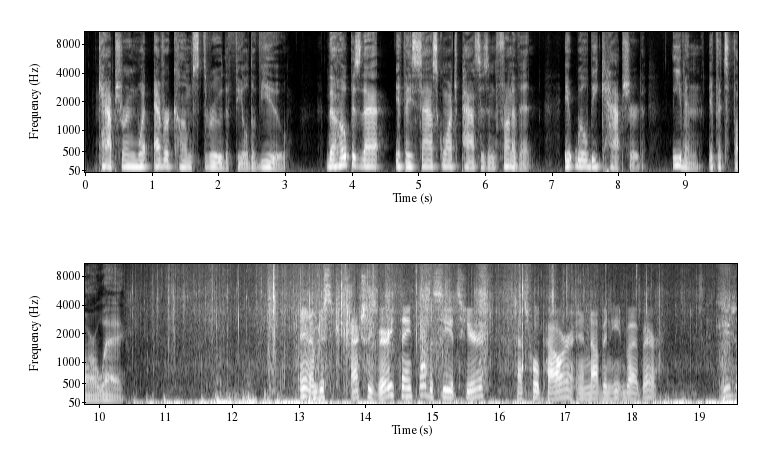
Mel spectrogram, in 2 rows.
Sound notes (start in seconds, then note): 11.2 leaves rustling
